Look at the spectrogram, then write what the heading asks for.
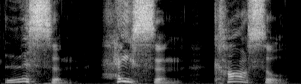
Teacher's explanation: Words such as listen, hasten, castle, all have a silent T because they come after the S.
